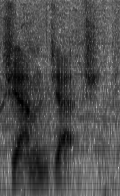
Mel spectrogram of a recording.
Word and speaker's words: Dziamdziak: so this is nothing it's Jam Jack that's how you pronounce it I know can I say it again like jam on toast ah yeah that's good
